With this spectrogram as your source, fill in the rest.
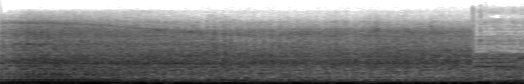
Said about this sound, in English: There's no one driving that dozer right now.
